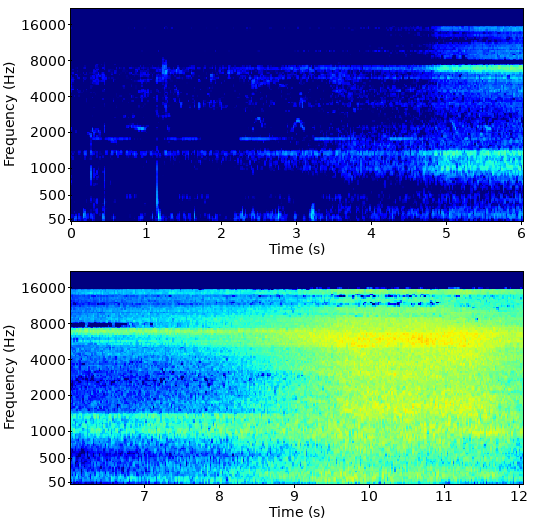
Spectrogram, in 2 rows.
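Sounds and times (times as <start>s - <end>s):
rush of passing train: 3.9s - 12.0s
train wheels rumbling on rail: 5.3s - 12.0s.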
